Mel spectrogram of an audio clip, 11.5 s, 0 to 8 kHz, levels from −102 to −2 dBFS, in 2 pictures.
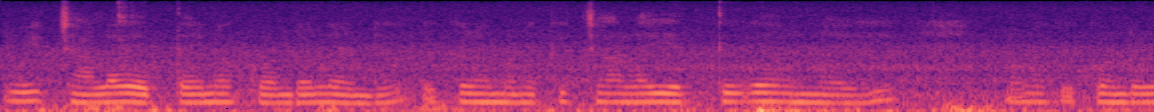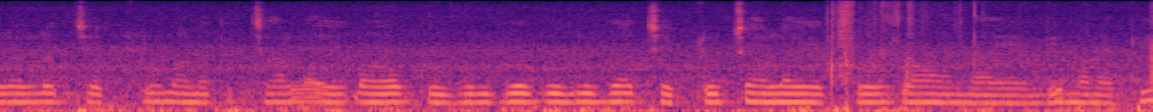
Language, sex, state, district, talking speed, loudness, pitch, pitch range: Telugu, female, Andhra Pradesh, Anantapur, 110 wpm, -33 LUFS, 180 Hz, 175-185 Hz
